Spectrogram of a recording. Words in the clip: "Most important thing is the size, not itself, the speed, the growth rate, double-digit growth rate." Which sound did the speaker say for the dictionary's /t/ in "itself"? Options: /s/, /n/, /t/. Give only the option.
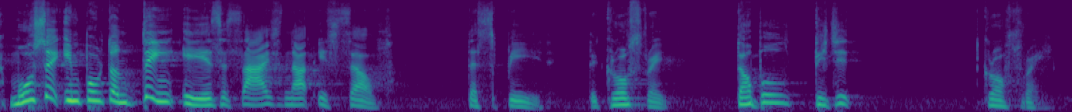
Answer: /t/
